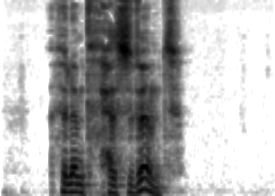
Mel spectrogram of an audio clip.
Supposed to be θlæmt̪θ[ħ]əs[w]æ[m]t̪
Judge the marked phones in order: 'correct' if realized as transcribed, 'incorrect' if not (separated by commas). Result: correct, incorrect, correct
